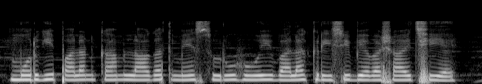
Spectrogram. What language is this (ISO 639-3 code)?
mai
